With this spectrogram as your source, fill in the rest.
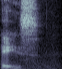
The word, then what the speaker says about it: aes: I believe it's pronounced AES. AES. Let's see if we can pull that up. How to pronounce it in Latin. AES. Latin. Is. It's is.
